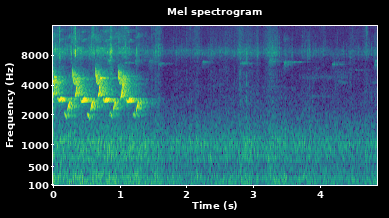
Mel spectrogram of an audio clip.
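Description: A songbird singing a quick run of about four repeated high, downslurred notes, stopping after a little over a second. Faint rustling follows as the armadillo roots in the dry pine straw.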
